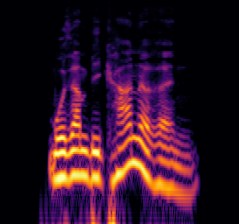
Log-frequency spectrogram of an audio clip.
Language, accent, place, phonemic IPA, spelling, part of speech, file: German, Germany, Berlin, /mozambiˈkaːnɐʁɪn/, Mosambikanerin, noun, De-Mosambikanerin.ogg
- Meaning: Mozambican (female person from Mozambique or of Mozambican descent)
